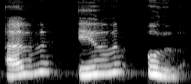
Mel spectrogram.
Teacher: ذال کو ادا کرنے کے لیے ضروری ہے کہ ٹپ آف ٹنگ اوپر کے سامنے کے دو دانتوں کو، جن کو ہم ثنایا علیہ کہتے ہیں، کے کناروں سے لگنی چاہیے، از، از، از، اور یہ باریک حرف ادا ہونا چاہیے۔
